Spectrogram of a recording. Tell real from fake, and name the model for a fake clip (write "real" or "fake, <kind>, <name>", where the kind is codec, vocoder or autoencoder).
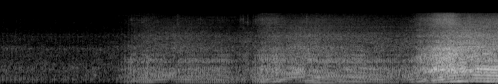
real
